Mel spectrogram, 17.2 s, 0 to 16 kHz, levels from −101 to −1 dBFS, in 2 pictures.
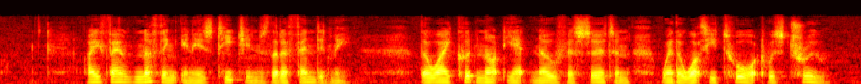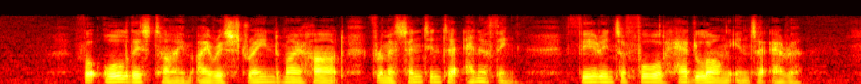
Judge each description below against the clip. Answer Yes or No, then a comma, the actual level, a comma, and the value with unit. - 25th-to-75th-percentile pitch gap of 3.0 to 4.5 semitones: Yes, average, 3.4 semitones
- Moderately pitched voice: No, very low, 95 Hz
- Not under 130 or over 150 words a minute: Yes, average, 145 wpm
